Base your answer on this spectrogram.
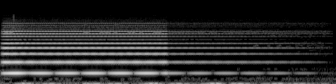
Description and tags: Old realistic concertmate soundbanks. Mic recorded. The filename designates the sound number on the actual keyboard.
concertmate, keyboard, lofi, radioshack, realistic, samples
